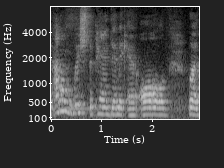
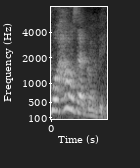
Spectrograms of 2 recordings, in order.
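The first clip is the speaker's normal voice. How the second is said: laughing disbelief; 4 semitones higher, 5 dB louder, much faster than usual. Retold or imitated. Questioning God in disbelief.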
